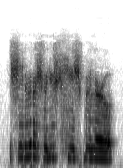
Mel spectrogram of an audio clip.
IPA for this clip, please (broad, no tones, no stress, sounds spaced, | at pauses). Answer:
ʃ i ɾ ʉ ɾ ə˞ ʃ ɾ ʉ ɾʲ ʉ ʃ xʲ e ʃ ɓ ʉ l ə˞ ʊ̯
